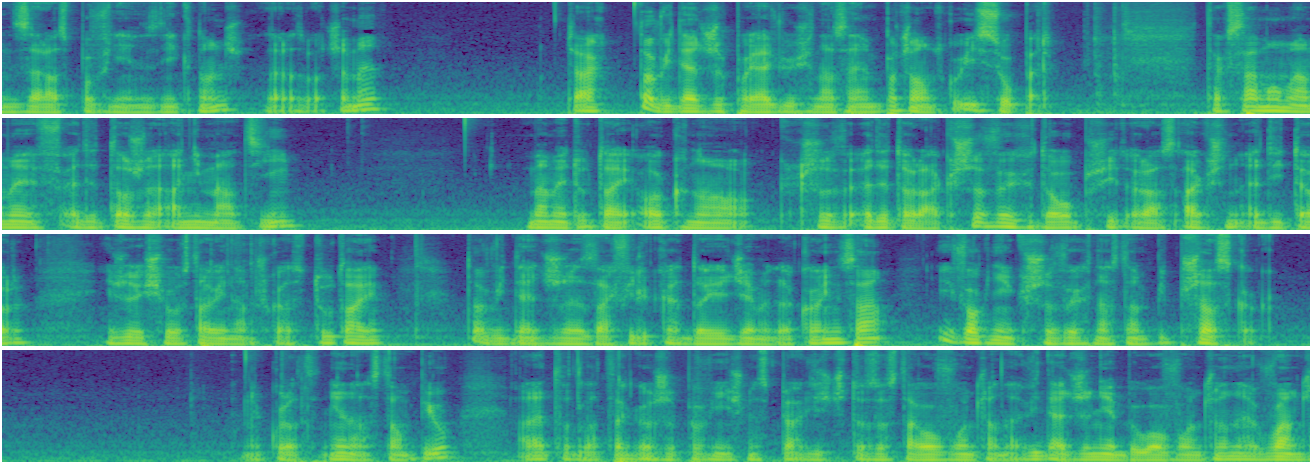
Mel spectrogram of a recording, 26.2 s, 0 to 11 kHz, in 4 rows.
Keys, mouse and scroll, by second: 5.4 Escape, 6.9 click, 8.2 click, 13.2 click, 14.2 alt+a, 16.0 click, 20.9 Escape, 23.4 click, 25.7 click.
